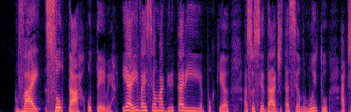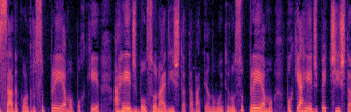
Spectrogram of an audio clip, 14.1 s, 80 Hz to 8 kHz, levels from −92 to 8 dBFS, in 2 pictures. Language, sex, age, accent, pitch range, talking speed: Portuguese, female, 40-59, Brazilian, 155-210 Hz, 145 wpm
